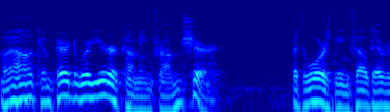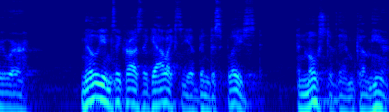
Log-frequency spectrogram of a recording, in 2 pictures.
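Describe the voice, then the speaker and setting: Putting on a gruff character voice, a man talks at a moderate pace with a fairly low pitch that swings very widely. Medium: video game. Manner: blunt, gruff.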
